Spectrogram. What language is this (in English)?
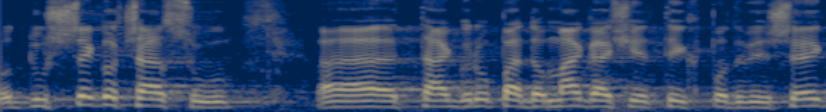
Polish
